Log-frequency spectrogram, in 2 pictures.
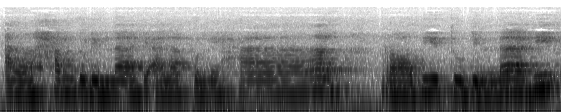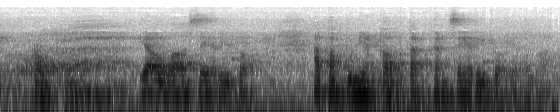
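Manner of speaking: surrender gently to God's will; quiet surrender. Acted. Prophet's accepting prayer voiced.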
